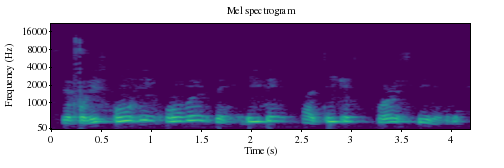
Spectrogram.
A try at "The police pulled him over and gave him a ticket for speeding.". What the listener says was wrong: Gave. Esta G es bastante marcada. No la pronuncias como una H. Es gave, no gave. Gave. Bastante marcada.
